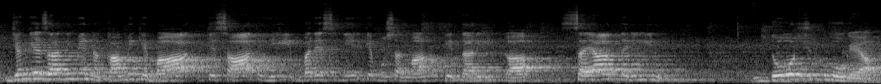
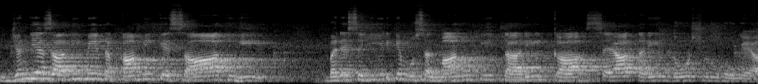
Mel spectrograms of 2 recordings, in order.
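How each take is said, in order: Both takes have the same delivery.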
